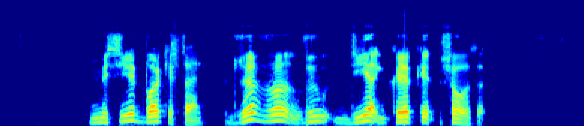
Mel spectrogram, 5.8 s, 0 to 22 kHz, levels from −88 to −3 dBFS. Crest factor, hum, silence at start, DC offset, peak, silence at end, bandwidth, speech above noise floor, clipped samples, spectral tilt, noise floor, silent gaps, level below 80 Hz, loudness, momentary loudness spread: 22 dB; none; 0.9 s; under 0.1%; -14 dBFS; 1.05 s; 9.8 kHz; over 56 dB; under 0.1%; -4.5 dB/octave; under -90 dBFS; none; -78 dBFS; -34 LUFS; 12 LU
